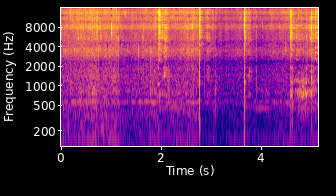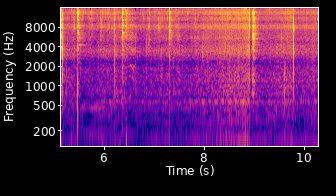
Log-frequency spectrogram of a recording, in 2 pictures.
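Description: Faint, steady sizzling of onions frying in a pan, with occasional soft clicks and scrapes of stirring scattered throughout.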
